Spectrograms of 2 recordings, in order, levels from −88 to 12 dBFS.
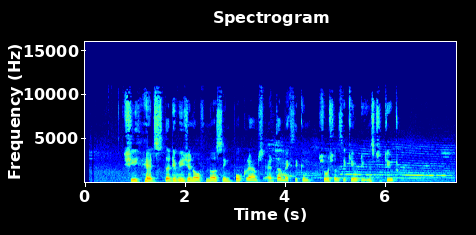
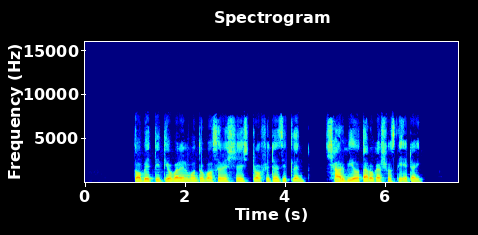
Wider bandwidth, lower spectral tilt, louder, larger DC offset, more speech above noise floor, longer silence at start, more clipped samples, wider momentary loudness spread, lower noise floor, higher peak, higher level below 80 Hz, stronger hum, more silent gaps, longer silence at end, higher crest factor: first, 11 kHz vs 8 kHz; about the same, -5.5 dB/octave vs -6 dB/octave; second, -23 LUFS vs -20 LUFS; neither; second, 31 dB vs 67 dB; second, 0.8 s vs 1 s; neither; first, 13 LU vs 7 LU; second, -53 dBFS vs -86 dBFS; about the same, -2 dBFS vs -2 dBFS; about the same, -58 dBFS vs -58 dBFS; neither; neither; second, 0.1 s vs 0.75 s; about the same, 22 dB vs 18 dB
